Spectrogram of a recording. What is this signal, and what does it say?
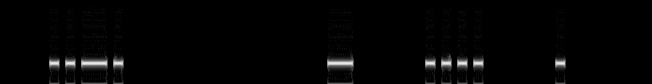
Morse code, heard as a keyed tone, about 15 wpm, spaced as for 8 wpm, 1000 Hz. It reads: F THE
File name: qotdfiles / 8wpm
